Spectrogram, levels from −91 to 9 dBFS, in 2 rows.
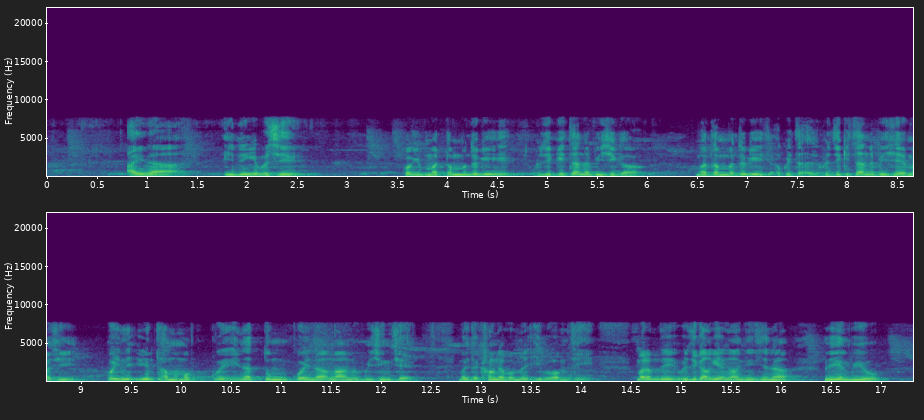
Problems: none marked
